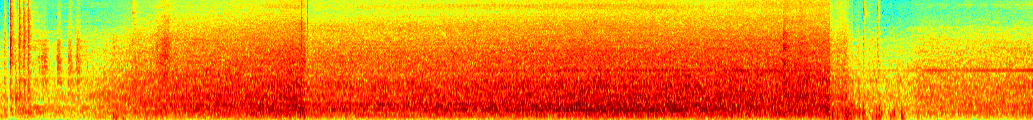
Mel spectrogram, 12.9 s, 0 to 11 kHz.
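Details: 5000 BTU Whirlpool window air conditioner with rotary compressor, rated 4.96 amps, on turbo cool then dropped to low; steady even fan rush with smooth compressor hum, drawing about 3.9 amps, 433 W, healthy and efficient.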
